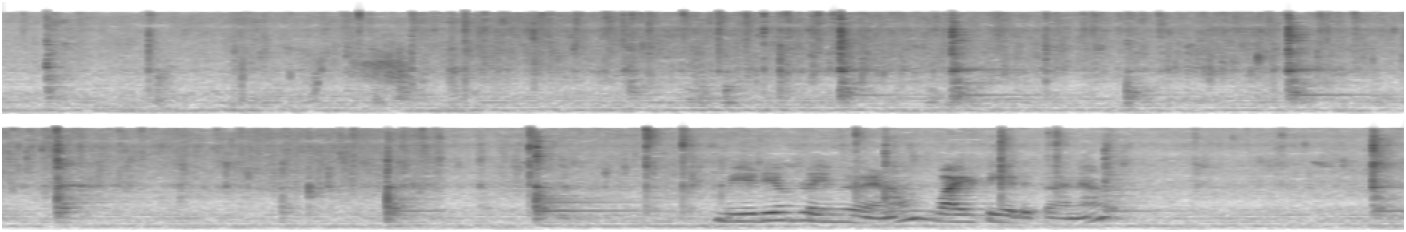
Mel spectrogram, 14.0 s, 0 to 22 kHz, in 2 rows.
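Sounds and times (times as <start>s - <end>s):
food sizzling in hot oil: 0.0s - 14.0s
metal spoon scraping a pan: 1.5s - 2.4s.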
